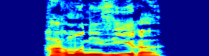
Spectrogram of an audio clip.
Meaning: inflection of harmonisieren: 1. first-person singular present 2. singular imperative 3. first/third-person singular subjunctive I
- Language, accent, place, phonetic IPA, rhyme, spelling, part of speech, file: German, Germany, Berlin, [haʁmoniˈziːʁə], -iːʁə, harmonisiere, verb, De-harmonisiere.ogg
